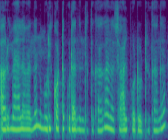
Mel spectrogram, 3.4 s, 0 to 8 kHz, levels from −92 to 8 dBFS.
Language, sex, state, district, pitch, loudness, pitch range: Tamil, female, Tamil Nadu, Nilgiris, 240 Hz, -20 LUFS, 230-255 Hz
